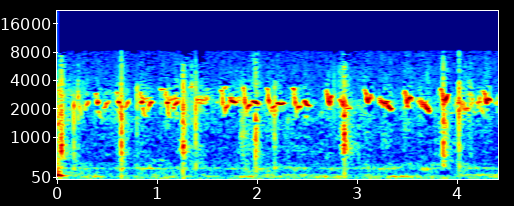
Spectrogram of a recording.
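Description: Birdsong sound effect in a radio play: a quick run of short, high bird chirps, several a second, with a few faint clicks, marking a scene in a park.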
